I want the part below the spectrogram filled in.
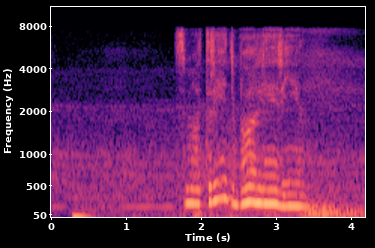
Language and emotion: Russian, sad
